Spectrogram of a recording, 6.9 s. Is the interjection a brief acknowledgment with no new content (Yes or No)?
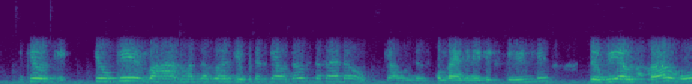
Yes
